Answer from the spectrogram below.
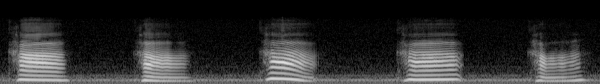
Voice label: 5 tones, Thai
